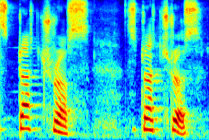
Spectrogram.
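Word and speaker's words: stertorous: 10 minute बाद क्या होता है, breathing less स्ट्रक्चरस, please see the pronunciation, listen to it carefully, it इज़ स्ट्रक्चरस, ठीक है, कि उसकी जो ब्रीदिंग है वो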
